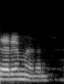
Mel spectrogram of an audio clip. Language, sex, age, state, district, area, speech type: Telugu, female, 45-60, Andhra Pradesh, Vizianagaram, rural, conversation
